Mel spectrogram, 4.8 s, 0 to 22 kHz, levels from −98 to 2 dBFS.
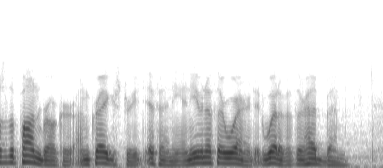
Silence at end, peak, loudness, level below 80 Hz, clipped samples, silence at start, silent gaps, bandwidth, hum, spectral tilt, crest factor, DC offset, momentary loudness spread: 0.3 s; -12 dBFS; -29 LUFS; -50 dBFS; under 0.1%; 0 s; none; 2.6 kHz; none; -13 dB/octave; 16 dB; under 0.1%; 8 LU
